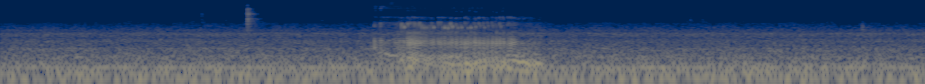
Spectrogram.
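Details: A dog snoring loudly and continuously while asleep; snoring.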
